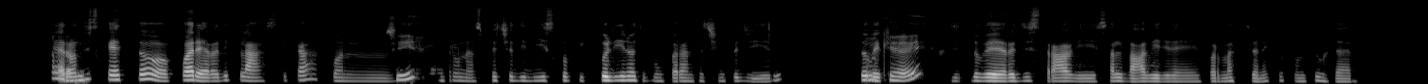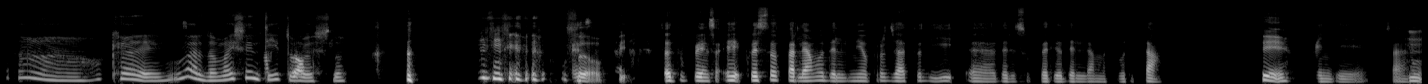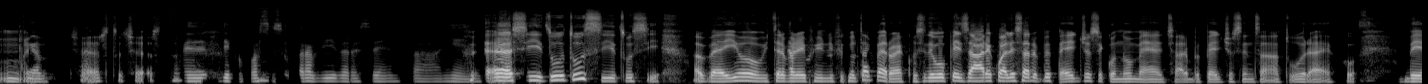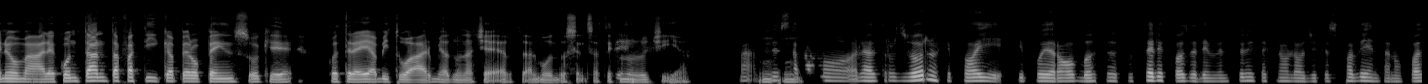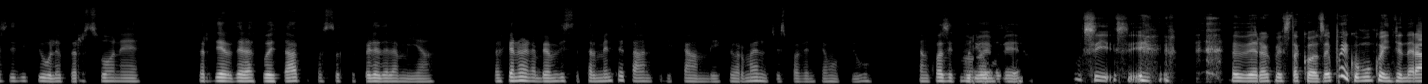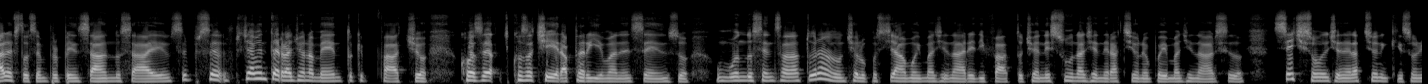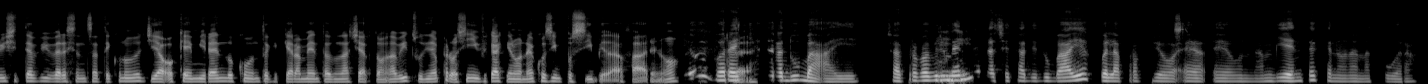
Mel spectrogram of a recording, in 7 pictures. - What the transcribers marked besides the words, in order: static; distorted speech; tapping; other background noise; unintelligible speech; chuckle; "cioè" said as "ceh"; "Sì" said as "ì"; "cioè" said as "ceh"; unintelligible speech; chuckle; unintelligible speech; laughing while speaking: "sì"; "semplicemente" said as "sencemente"; "cioè" said as "ceh"; unintelligible speech; "Cioè" said as "ceh"; "proprio" said as "propio"
- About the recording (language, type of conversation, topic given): Italian, unstructured, Preferiresti vivere in un mondo senza tecnologia o in un mondo senza natura?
